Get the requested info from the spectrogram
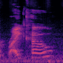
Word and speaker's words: Raikou: So, just a clarification point, I listened to a clip from the anime, and the pronunciations are Raikou, Entei, and Suicune.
